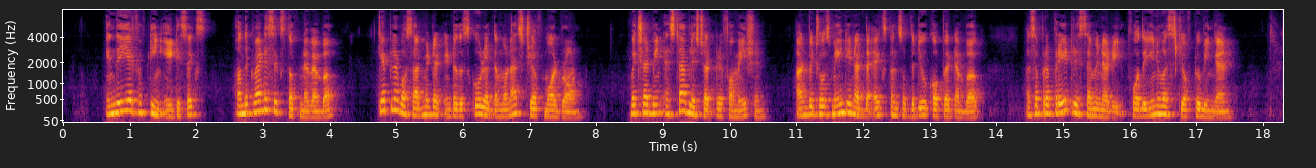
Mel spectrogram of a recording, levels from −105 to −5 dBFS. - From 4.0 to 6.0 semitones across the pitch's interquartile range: Yes, wide, 5.6 semitones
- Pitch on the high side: No, medium, 150 Hz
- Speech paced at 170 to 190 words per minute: No, average, 155 wpm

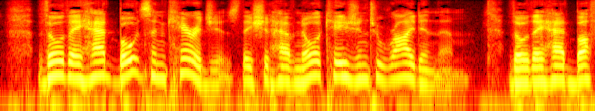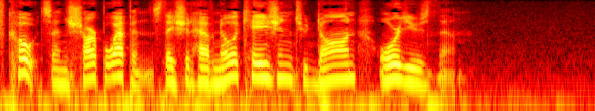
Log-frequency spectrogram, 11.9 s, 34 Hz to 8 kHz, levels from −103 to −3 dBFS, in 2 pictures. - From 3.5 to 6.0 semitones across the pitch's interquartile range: Yes, average, 4.0 semitones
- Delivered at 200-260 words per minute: No, average, 165 wpm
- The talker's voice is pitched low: No, medium, 160 Hz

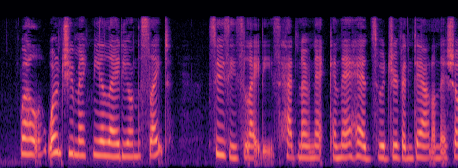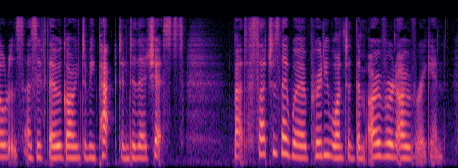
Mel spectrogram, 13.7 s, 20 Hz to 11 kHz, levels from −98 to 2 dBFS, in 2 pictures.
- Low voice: No, high, 240 Hz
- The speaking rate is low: No, fast, 205 wpm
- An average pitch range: Yes, average, 3.3 semitones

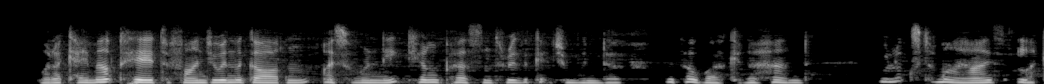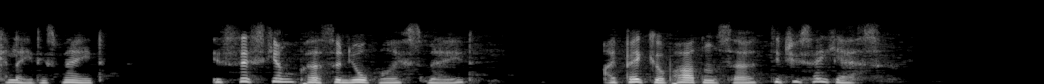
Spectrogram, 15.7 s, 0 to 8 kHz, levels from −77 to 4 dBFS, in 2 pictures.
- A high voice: Yes, high, 200 Hz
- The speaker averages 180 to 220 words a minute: Yes, average, 200 wpm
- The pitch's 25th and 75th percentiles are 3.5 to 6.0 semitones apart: No, average, 3.0 semitones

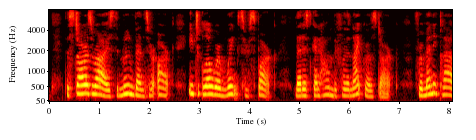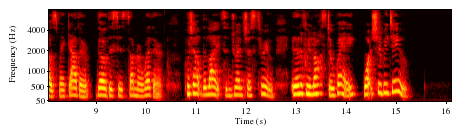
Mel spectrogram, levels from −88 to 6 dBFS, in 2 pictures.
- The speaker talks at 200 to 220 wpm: No, average, 180 wpm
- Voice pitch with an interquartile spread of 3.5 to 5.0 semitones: Yes, average, 3.9 semitones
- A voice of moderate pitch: No, high, 235 Hz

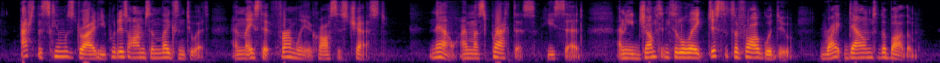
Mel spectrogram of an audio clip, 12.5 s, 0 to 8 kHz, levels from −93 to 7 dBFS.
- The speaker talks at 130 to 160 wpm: No, fast, 205 wpm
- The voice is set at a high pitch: No, medium, 175 Hz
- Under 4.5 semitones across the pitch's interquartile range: Yes, average, 3.2 semitones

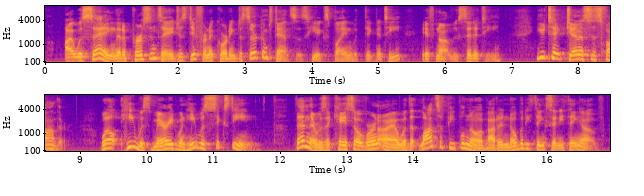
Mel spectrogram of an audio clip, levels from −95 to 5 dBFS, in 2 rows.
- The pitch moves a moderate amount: No, wide, 9.0 semitones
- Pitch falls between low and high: Yes, medium, 145 Hz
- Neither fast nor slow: Yes, average, 175 wpm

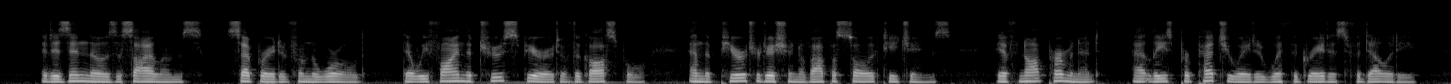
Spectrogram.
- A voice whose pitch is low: Yes, low, 125 Hz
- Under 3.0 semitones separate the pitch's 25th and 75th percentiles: Yes, narrow, 2.4 semitones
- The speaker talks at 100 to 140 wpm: No, average, 155 wpm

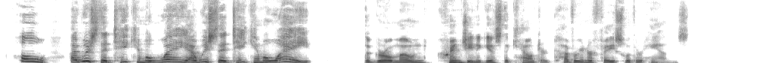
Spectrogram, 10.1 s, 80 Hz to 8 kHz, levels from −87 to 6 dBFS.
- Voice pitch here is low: No, high, 200 Hz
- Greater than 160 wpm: No, average, 155 wpm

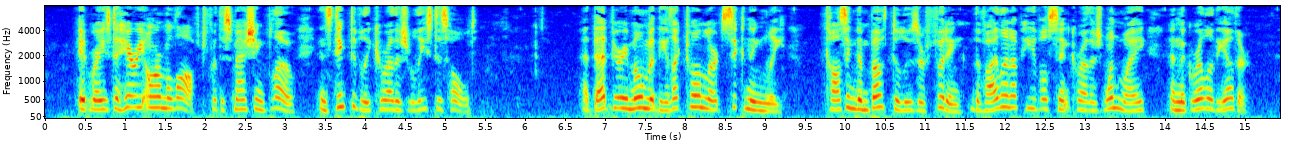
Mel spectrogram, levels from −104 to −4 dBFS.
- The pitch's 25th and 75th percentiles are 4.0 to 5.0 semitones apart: No, average, 3.5 semitones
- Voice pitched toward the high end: Yes, high, 245 Hz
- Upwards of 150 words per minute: Yes, average, 165 wpm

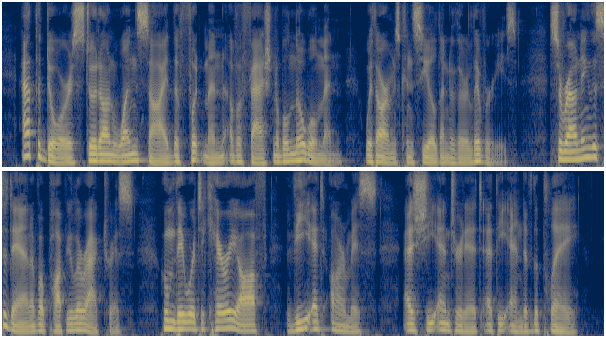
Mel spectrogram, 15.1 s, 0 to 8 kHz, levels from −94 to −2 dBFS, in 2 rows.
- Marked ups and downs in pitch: Yes, wide, 6.1 semitones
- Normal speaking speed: Yes, average, 180 wpm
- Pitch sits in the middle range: No, low, 100 Hz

